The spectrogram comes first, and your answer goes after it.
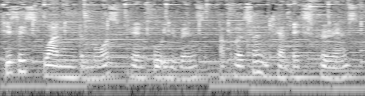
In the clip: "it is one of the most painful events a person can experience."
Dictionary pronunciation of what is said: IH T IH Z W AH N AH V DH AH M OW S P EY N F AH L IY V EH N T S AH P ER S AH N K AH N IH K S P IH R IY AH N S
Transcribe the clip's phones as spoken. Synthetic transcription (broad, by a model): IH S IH S W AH N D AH M OW S P EY N F AH L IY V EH N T S AH P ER S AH N K AH N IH K S P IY R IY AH N S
